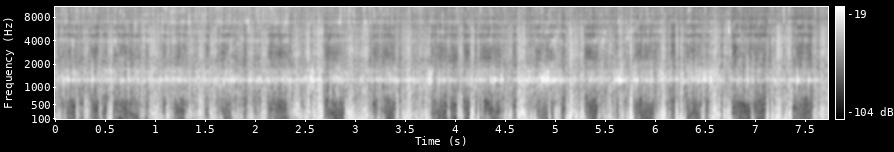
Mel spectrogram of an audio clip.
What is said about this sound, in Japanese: 耳の中すっきりするって。そうでしょう。これだけシュワシュワしてればね。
